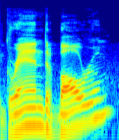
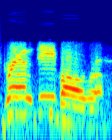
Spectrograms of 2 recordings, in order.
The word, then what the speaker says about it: Grande Ballroom: album it was recorded in Detroit at the Grand Ballroom across two days what do you recall about those shows well it was the Grande Ballroom Randy that's where we pronounced it the menu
